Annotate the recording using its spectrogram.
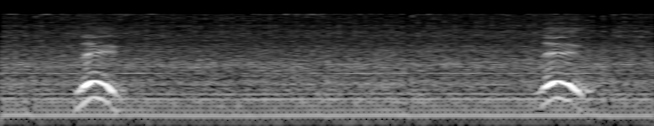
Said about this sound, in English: I'm mowing Mrs. Leday's lawn.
